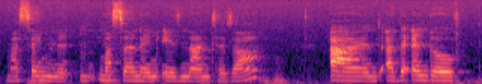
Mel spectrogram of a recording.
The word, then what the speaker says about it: Nanteza: else it's like interesting to hear how you pronounce it azitik what came from my surname my same my surname is nantesa and at the end of nantes are there's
